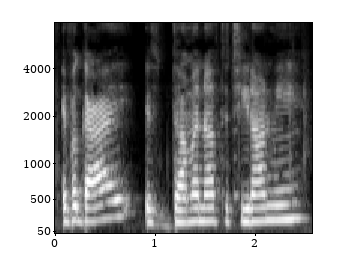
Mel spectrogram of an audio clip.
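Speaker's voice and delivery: ordinary talk, nothing marked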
